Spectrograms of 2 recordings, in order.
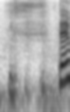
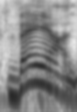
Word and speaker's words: than: The reason I say it like that is because it's not then. Okay, than.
